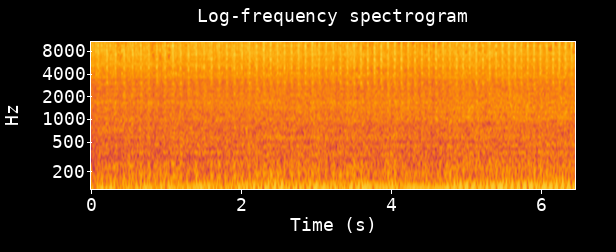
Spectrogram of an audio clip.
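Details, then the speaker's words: 1966 Chevy C10 small-block V8, first start after sitting a long time beside a barn, with the fuel line disconnected from the tank to avoid varnished fuel. Deep, steady burble idling evenly with no misses or knocks; runs fine. "All right, she's a runner. And that's just the way these small block Chevys are, guys. Man, if it turns over, it's going to run."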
